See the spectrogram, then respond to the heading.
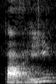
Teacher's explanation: duas vogais, uma com som forte e uma com som fraco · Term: ditongo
